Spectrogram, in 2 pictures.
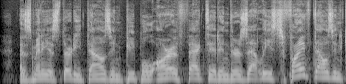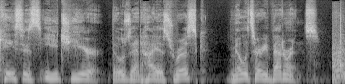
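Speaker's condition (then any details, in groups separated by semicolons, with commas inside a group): No condition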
